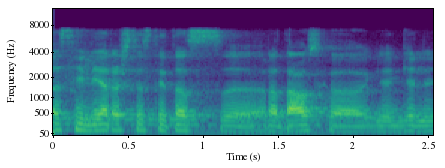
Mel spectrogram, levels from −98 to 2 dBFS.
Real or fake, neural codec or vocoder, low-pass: real; none; 7.2 kHz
